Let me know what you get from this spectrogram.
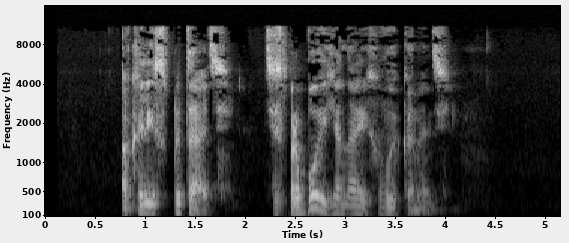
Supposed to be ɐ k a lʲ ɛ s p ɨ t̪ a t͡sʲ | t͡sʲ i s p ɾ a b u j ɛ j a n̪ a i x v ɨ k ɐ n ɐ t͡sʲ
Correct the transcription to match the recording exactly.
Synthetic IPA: ɐ k a lʲ i s p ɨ t̪ a t͡sʲ | t͡sʲ i s p ɾ a b u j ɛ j a n̪ a i x v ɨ k ɐ n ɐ t͡sʲ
